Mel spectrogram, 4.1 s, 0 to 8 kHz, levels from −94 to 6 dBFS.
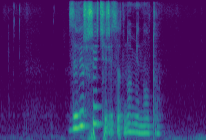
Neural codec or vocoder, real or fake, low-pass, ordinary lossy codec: none; real; none; none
